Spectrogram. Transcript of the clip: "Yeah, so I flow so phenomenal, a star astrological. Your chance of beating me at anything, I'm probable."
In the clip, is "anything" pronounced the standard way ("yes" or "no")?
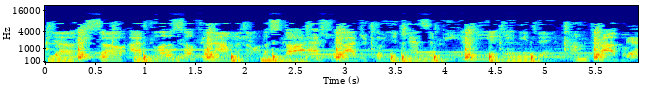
yes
